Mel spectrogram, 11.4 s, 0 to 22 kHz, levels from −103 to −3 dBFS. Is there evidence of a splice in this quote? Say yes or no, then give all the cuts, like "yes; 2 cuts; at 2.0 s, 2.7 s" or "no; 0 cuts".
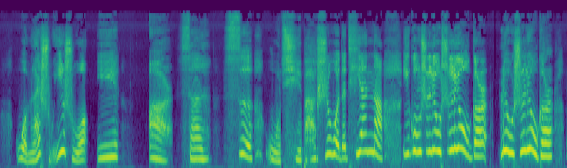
yes; 5 cuts; at 1.8 s, 3.4 s, 5.6 s, 6.3 s, 9.8 s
